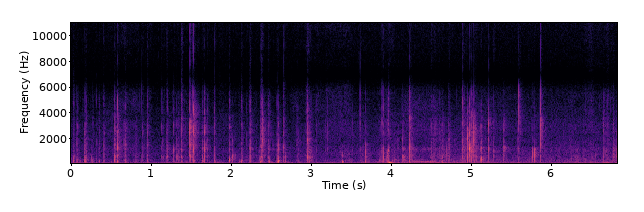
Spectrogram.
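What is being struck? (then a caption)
Foil coffee bag of whole coffee beans. A full, sealed silver foil coffee bag of whole beans rests on cloth while fingertips tap and scratch its top seam, then both hands press the bag. Dense, dry crinkling and crackling taps come quickly one after another over a steady low rumble, with the crackle growing busier as the bag is pressed.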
